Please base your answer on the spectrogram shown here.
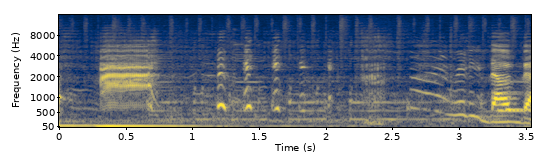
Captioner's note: laughs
